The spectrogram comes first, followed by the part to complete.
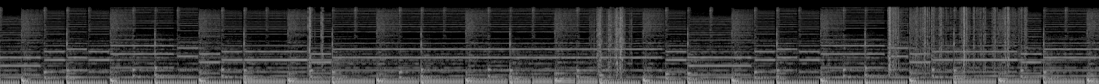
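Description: Three bursts of cable scratch noise cut across the audio, at 3.08 to 3.28 s, 5.89 to 6.32 s and a longer one from 8.89 to 10.28 s, each a rough, crackly rustle about as loud as the sound itself, likely from a worn cable or connector being moved.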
